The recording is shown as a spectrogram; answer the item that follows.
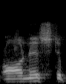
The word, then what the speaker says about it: honest: use the indefinite article and because her sound is silent and honest person honest straightforward or direct in one's approach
